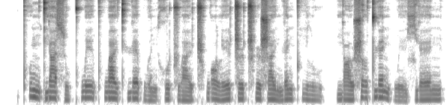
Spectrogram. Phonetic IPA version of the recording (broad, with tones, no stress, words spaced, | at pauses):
pʰʊ˥˧ŋt̪jä˥˩su˨˩ kʰwe˥˧ɪ̯pʰwa˥˧ɪ̯t̪ʰɥɛ˥˩pwə˨˩n xu˥˩ʈ͡ʂwa˧˥ɪ̯ ʈ͡ʂʰwɔ˥˩ le˥ɪ̯ʈ͡ʂɻ̩˥ʈ͡ʂʰɻ̩˥˧ʂa˥˧ɪ̯ n̪ɥɛ˥˧n pʰi˥˧lu˥˩ | jɑ˧˥ʊ̯ʂɤ˥ t̪ɥɛ˥˩n pwe˨˩ɪ̯ ɕjɛ˥n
